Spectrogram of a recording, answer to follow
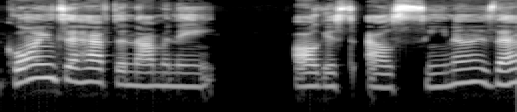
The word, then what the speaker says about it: August Alsina: I'm going to have to nominate August Alsina.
